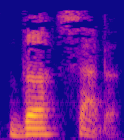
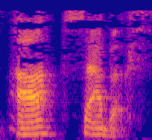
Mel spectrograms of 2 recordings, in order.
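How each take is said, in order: First: "the" leaned on as the definite article; "the Sabbath" with the weight on "the"; stress on the. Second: "a" said plainly as the indefinite article; "a Sabbath" with light weight on "a"; stress on a. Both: Shown as a demonstration. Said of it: "is not the same as".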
